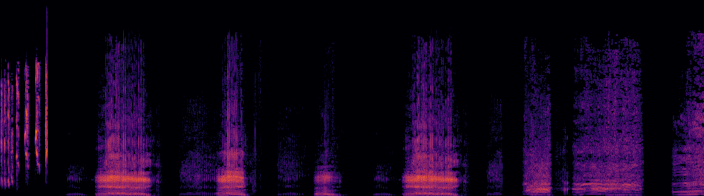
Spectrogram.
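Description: A series of deep, loud roaring bellows from a large animal, one every second or two. Typical of bison bellowing. A few short high chirps come right at the start.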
